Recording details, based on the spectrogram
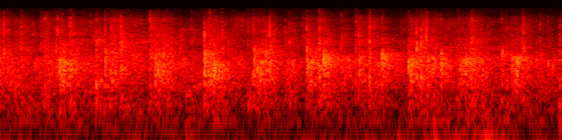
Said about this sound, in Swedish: Eh, ja, en applåd.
